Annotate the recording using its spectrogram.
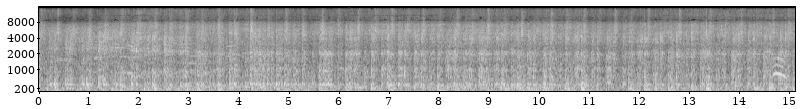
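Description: Several drums, large bass drums and smaller waist-slung side drums, beaten together in a dense, continuous rapid rhythm.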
